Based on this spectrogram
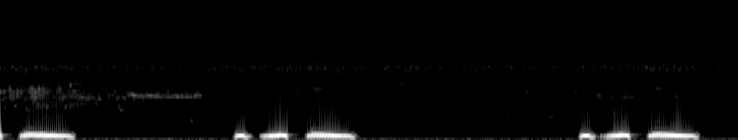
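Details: Crisp-voiced spotted dove at a luring location, its stuttering song played with variation. A long falling coo, then two phrases of two quick notes and a drawn-out descending coo, evenly spaced in a quiet setting.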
